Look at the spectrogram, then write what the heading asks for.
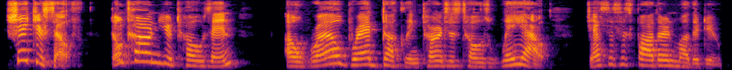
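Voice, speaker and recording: A woman's voice: a little high, animated, measured pace, fairly bright tone, recorded from a distance, lo-fi sound. A woman voicing a proud, weary, bossy mother duck in a storybook reading, exclaiming and chatting as she instructs.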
